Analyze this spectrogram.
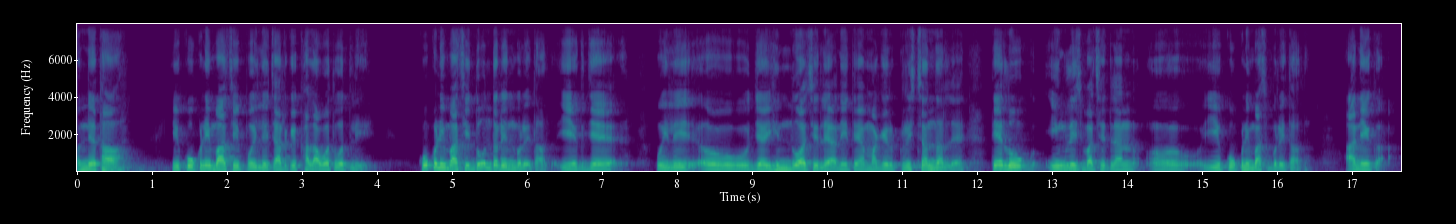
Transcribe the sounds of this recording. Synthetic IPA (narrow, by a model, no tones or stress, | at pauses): ənjət̪ʰa | ɦikokɳibasipəɦjlet͡ɕaɾkikʰalaʋət̪ʋət̪lḭ | kokɳibasid̪ont̪əɾenbəɾəjt̪a̰t̪ekd͡ʑe | pəjli | d͡ʑeɦind̪uasileañit̪ɛmaɡiːɾkɾiɕt͡ɕənd͡za̰lḛ | t̪elokiŋɡliɕbat͡ɕet̪ljan | ikokɳibasbəɾəjt̪a̰t̪ | a̰niek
